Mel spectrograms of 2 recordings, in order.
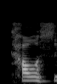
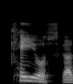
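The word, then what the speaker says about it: chaos: 되겠습니다 발음에 의하셔야 되겠습니다 우리말로는 카오스 이론 카오스 세탁기 이런 식으로 외래어로는 카오스라고 말을 합니다만 영어식 발음은 kos가 되겠습니다 또 하우스 워즈인 kos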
